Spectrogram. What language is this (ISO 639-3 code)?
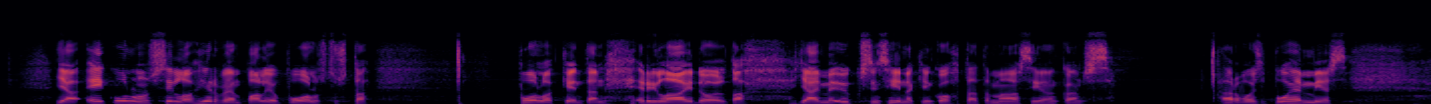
fin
